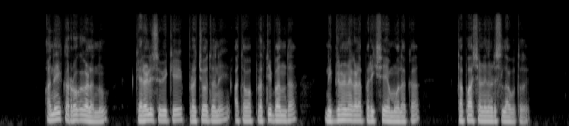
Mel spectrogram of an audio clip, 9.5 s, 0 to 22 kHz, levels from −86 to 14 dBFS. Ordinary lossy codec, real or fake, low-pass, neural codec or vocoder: none; fake; 14.4 kHz; autoencoder, 48 kHz, 128 numbers a frame, DAC-VAE, trained on Japanese speech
